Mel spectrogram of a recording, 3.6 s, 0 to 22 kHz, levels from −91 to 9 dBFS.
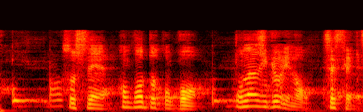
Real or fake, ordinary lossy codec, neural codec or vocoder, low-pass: fake; MP3, 48 kbps; codec, 24 kHz, 1 kbps, SNAC; 7.2 kHz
